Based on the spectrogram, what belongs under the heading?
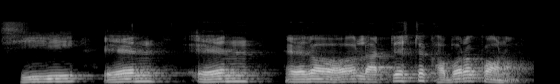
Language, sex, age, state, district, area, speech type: Odia, male, 30-45, Odisha, Dhenkanal, rural, read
